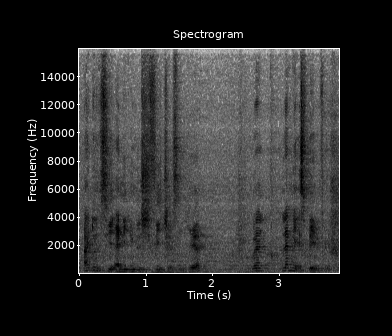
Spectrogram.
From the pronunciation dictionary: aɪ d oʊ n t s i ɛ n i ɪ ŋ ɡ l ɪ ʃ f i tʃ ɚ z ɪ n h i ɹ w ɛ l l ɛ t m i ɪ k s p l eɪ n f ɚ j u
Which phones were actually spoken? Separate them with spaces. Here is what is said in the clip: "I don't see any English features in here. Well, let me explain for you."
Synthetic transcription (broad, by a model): aɪ d oʊ n t s i ɛ n i ɪ ŋ ɡ l ɪ ʃ f i tʃ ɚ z ɪ n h i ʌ w ɛ l l ɛ t m i ɪ k s p l eɪ n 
